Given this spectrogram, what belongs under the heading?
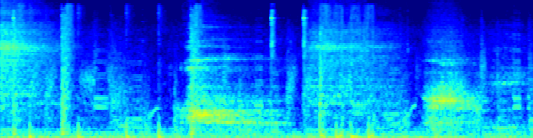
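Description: Deep, rhythmic breathing during a martial arts class warm-up, several loud inhales and exhales with gasp-like and snort-like breaths repeating steadily at close range, with no talking.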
